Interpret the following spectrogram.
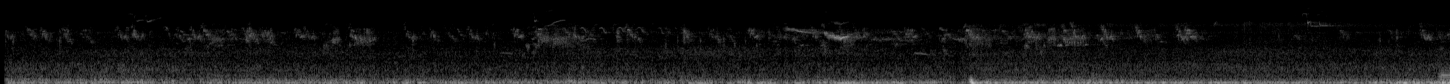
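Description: A flock of small birds making many short, overlapping chirps as they fly over and settle into a reed bed at dusk, over a steady low rumble. A single bump about ten seconds in is the loudest sound.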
